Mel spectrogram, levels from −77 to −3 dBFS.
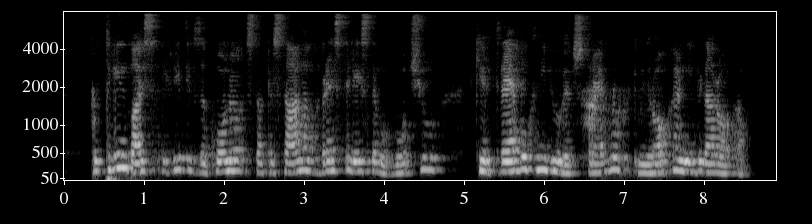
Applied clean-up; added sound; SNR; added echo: neural mask model DeepFilterNet 3.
